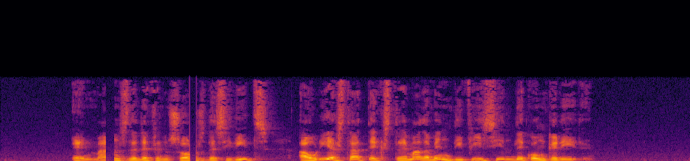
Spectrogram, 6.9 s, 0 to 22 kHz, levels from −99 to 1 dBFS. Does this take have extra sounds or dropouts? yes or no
yes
